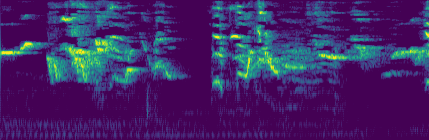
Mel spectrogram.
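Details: Oriental magpie-robin at night singing in two bursts of harsh, scratchy warbles and whistles, partly masked by a steady loud low hum.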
